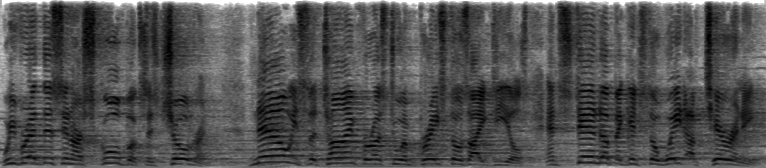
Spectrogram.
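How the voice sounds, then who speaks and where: An actor playing an earnest, defiant American rebel leader, delivering a deliberate, rousing speech in a video game cutscene. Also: male voice, high voice. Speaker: resistance leader. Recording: very echoey, long reverb, music behind.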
